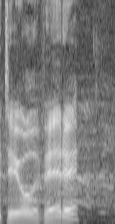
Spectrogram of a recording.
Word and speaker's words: de Oliveira: So de Oliveira, got to roll the R's.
